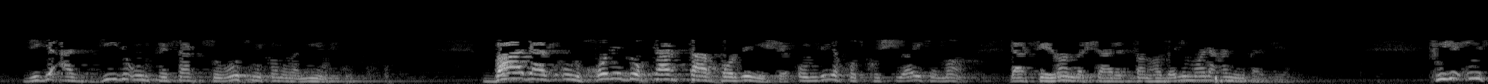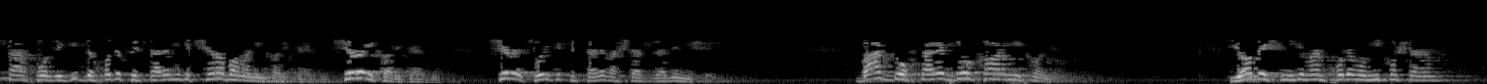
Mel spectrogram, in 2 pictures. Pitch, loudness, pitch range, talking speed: 185 Hz, -29 LUFS, 150-225 Hz, 135 wpm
